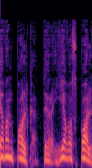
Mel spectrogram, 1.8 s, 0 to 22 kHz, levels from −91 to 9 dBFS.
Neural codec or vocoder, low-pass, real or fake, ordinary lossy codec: vocoder, 44.1 kHz, 128 mel bands, Pupu-Vocoder; 14.4 kHz; fake; MP3, 64 kbps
